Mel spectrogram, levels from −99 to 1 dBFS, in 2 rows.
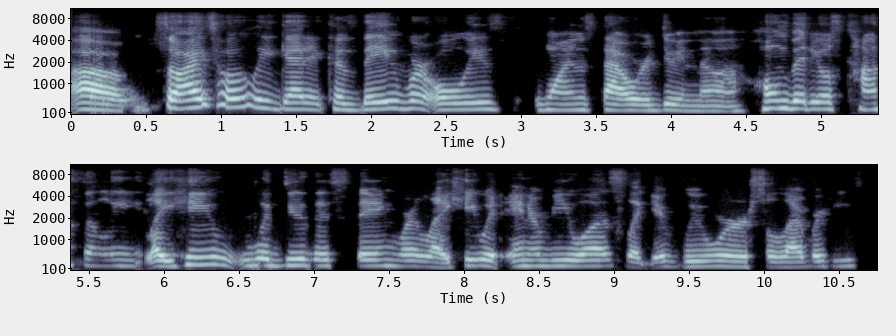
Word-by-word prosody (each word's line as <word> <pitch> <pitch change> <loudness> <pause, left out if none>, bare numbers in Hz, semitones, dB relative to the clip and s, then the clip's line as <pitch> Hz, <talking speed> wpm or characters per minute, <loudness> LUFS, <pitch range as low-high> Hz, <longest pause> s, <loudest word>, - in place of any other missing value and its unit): um, 185 -5 +6
so 270 -2 +6
I 250 +3 +8
totally 270 -6 +2
get 210 -1 +1
it 190 -2 -6
'cause 190 -3 -3
they 215 +3 +2
were 230 -1 -1
always 200 +2 -1 0.2
ones 185 0 -5
that 175 -2 +4
were 170 -1 +1
doing 175 -2 -4
the 155 -1 -6
home 235 +1 +1
videos 215 -2 +1
constantly, 190 -2 -6
like, 175 0 +4
he 230 +2 -1
would 205 -3 -3
do 205 0 0
this 190 -1 -7
thing 190 +1 -2
where, 175 -1 -2
like, 160 -2 0
he 190 0 -3
would 180 -3 +2
interview 180 0 -3
us, 185 +1 -1
like, 150 - -3
if 165 - -2
we 165 +1 -3
were 170 -1 +1
celebrities. 160 +3 -3
185 Hz, 195 wpm, -24 LUFS, 175-205 Hz, 0.2 s, I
